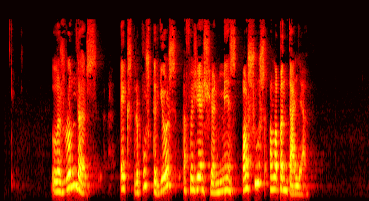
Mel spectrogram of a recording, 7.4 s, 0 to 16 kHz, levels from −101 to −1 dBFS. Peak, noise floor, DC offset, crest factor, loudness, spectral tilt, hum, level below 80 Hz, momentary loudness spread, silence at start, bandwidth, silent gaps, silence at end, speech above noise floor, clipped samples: -6 dBFS; -83 dBFS; under 0.1%; 22 dB; -26 LUFS; -4.5 dB/octave; none; -80 dBFS; 11 LU; 1.05 s; 11.5 kHz; none; 1.25 s; 58 dB; under 0.1%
